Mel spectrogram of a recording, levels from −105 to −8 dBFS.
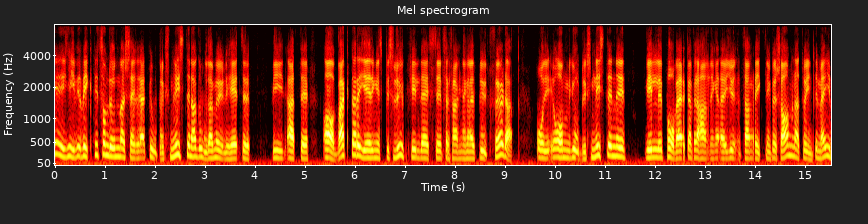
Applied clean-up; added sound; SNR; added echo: neural diffusion model UNIVERSE++.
